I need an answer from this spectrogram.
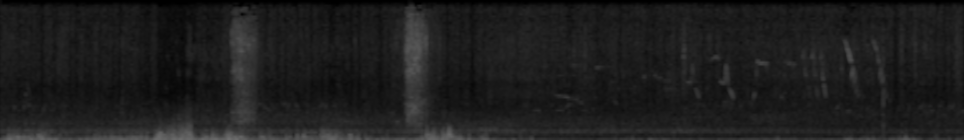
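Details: Dutch Warmblood horse moving over ground, its hoofbeats coming as irregular dull thuds at about four per second, louder in the first half, with a steady low hum beneath and two sharp brief clicks.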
